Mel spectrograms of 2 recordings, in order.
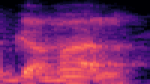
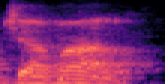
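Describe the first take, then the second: First: The name begins with a hard g sound. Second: The name begins with a j sound. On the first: "Dipanggil Gamal" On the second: "namanya Jamal"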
